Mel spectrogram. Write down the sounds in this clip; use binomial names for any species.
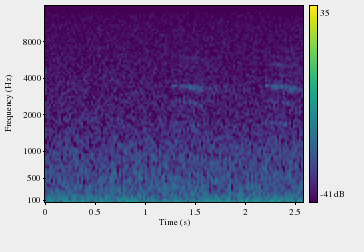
Sitta canadensis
